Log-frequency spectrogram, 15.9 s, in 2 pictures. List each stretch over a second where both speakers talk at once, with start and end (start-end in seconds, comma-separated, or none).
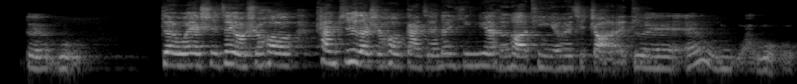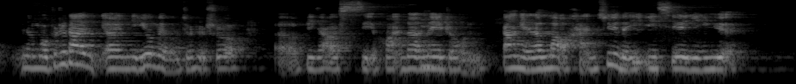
none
